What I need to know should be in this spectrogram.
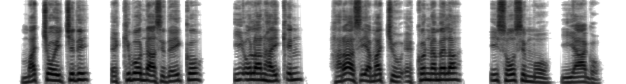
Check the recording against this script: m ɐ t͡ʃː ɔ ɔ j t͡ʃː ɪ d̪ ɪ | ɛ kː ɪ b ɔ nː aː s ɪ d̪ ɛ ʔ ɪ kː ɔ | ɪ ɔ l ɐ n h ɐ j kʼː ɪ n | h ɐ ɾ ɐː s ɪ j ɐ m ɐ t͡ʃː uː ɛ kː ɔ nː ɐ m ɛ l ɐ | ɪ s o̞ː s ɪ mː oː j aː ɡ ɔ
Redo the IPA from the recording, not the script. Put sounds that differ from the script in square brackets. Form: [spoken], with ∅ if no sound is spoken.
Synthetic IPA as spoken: m ɐ t͡ʃː ɔ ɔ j t͡ʃː ɪ d̪ ɪ | ɛ kː ɪ b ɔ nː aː s ɪ d̪ ɛ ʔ ɪ kː ɔ | ɪ ɔ l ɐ n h ɐ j kʼː ɪ n | h ɐ ɾ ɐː s ɪ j ɐ m ɐ t͡ʃː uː ɛ kː ɔ nː ɐ m ɛ l ɐ | ɪ s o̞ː s ɪ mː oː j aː ɡ ɔ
